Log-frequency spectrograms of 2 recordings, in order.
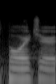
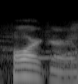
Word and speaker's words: Borger: Someone in the chat let me know earlier I pronounced his last name as Borgger as well, but they said it's Borger, like Burger.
